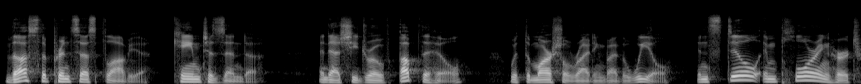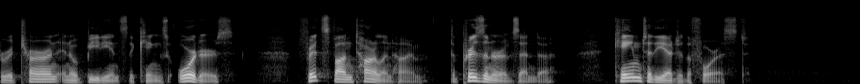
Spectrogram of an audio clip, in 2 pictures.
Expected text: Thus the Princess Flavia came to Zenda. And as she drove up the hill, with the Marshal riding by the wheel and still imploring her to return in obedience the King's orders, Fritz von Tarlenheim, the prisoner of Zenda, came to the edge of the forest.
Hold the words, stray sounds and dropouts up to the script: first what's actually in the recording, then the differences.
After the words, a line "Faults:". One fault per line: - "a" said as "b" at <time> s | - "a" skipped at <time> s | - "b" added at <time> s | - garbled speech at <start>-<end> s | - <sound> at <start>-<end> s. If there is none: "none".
Thus the Princess Flavia came to Zenda. And as she drove up the hill, with the Marshal riding by the wheel and still imploring her to return in obedience the King's orders, Fritz von Tarlenheim, the prisoner of Zenda, came to the edge of the forest.
Faults:
none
